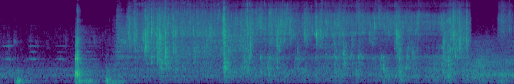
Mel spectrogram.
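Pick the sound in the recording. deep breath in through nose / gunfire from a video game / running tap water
running tap water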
